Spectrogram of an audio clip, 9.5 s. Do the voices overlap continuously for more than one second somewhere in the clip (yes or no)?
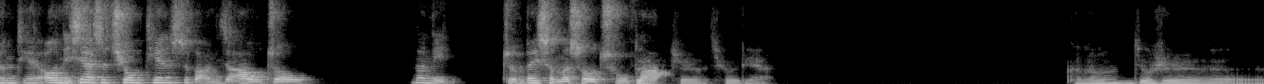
no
